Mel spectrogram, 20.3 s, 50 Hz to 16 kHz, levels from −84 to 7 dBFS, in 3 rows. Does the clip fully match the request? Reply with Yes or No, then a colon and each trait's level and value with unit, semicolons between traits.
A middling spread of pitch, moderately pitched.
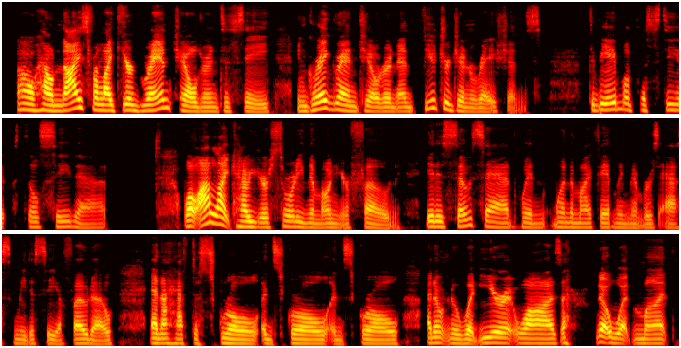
Yes: average, 3.7 semitones; medium, 150 Hz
